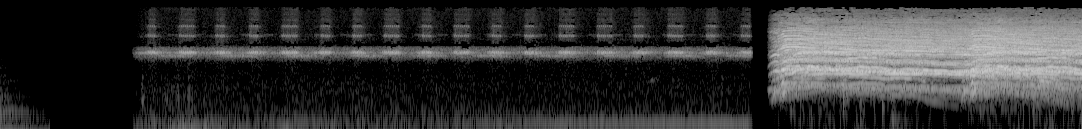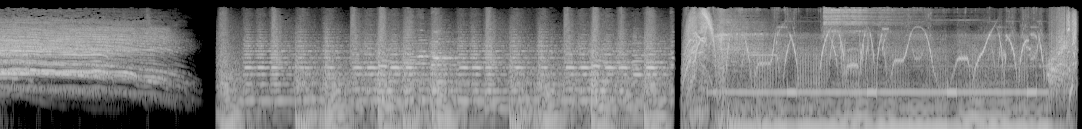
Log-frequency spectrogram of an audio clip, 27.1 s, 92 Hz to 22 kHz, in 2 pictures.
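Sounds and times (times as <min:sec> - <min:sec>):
cricket chirping: 0:01.7 - 0:09.4
children shouting and cheering: 0:09.6 - 0:16.0.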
